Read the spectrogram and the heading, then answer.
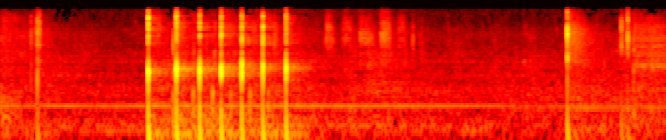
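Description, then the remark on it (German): A quick burst of sharp pen or pencil strokes on paper as a speaker writes down the idea that this future is freedom: about seven scratchy ticks in a row, then a pause and a few more faint scribbles, over a low steady hum. “So schreibe ich es jetzt mal noch hier hin und dann lese ich euch diese letzte Passage nochmal vor.”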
